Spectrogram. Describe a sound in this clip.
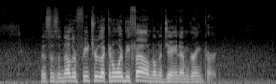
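A middle-aged man speaks calmly and clearly into a microphone.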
